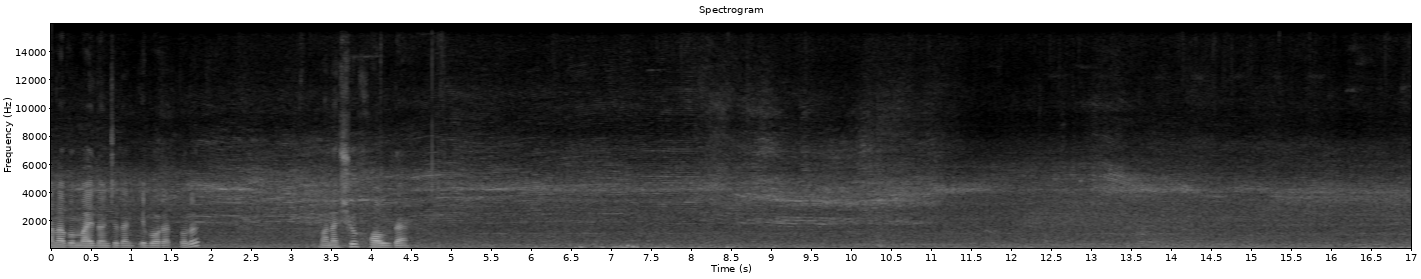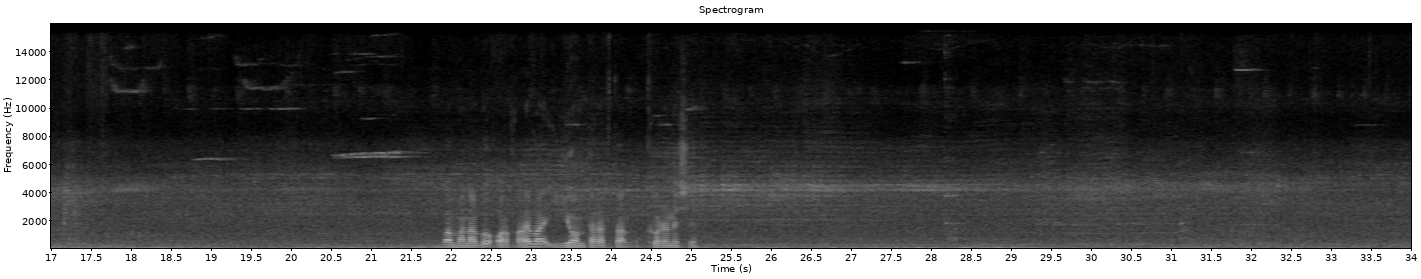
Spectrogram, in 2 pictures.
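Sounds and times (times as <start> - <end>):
distant road traffic: 0.0 - 34.0.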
